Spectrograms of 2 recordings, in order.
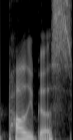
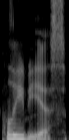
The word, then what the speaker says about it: Polybius: It'd be like Polybius or Polybus. But they say Polybius. Polybius. That's how they say it.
